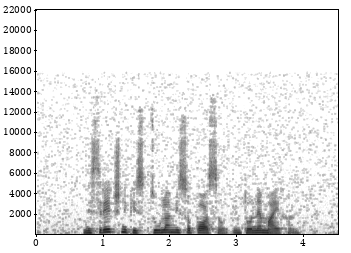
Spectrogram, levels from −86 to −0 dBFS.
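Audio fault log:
throughout, overdone noise removal: noise reduction set far too aggressively clamps individual frequency bands down or out whenever they sit near the estimated noise floor, taking quieter speech components along with them, so the background drops and breaks up into twinkling specks.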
